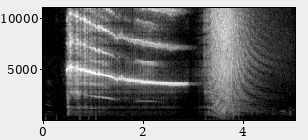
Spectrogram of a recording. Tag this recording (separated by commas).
Fireworks, Explosion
